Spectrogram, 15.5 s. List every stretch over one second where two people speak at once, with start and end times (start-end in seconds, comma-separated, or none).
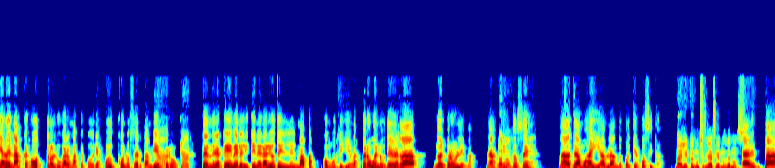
none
